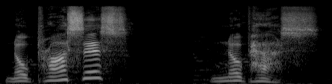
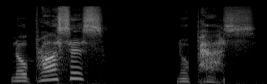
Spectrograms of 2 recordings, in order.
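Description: First: "No process" drawn out very slowly, then "no pass" dropped low; slow emphatic repeat. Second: Said in the usual way. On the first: Shown as a demonstration. Pastor repeating his catchphrase to the church, slow and emphatic. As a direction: lean on every word, slowly. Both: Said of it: "Let me say it again".

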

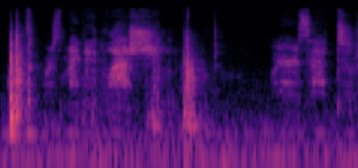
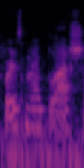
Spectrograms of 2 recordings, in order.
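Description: First: Unvoiced, slow searching whisper; whispering to herself. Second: Said in the usual way. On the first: Real, not acted. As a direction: whisper while rummaging.

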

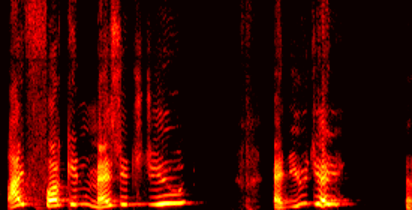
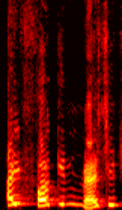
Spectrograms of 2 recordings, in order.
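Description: First: High, loud, slow drawn-out shriek; slow mock scream. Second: High, loud quick shriek; mock scream. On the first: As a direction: stretch every word as you wail at the coffin. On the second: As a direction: yell it at a coffin. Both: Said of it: "he just screaming at a coffin".

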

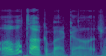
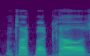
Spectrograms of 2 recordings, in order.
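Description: First: Lower, mock-ominous "talk about college"; mock threat. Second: Said in the usual way. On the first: Shown as a demonstration. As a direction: say it like a looming parent threat.

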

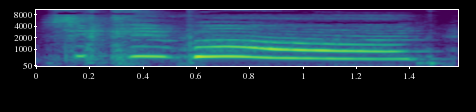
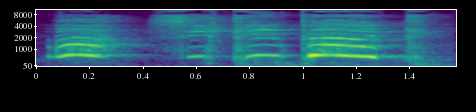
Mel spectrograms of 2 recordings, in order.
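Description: First: Drawn-out, loud, happy repeat; slow and warm. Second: Loud, high, laughing joy; delighted. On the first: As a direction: savor it slowly for the child. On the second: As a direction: burst out happy with a laugh. Happy ending of the story. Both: Acted.

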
